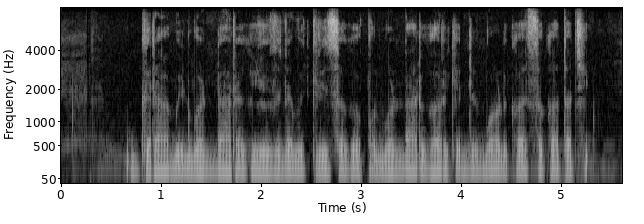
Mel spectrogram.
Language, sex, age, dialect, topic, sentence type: Maithili, male, 18-24, Southern/Standard, agriculture, statement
